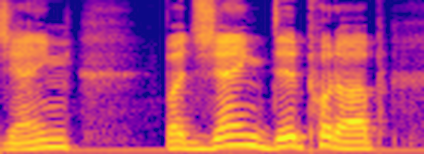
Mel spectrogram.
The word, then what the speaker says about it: Dieng: jang that dang it's spelled dang but is pronounced jang but jang did put up quite a few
